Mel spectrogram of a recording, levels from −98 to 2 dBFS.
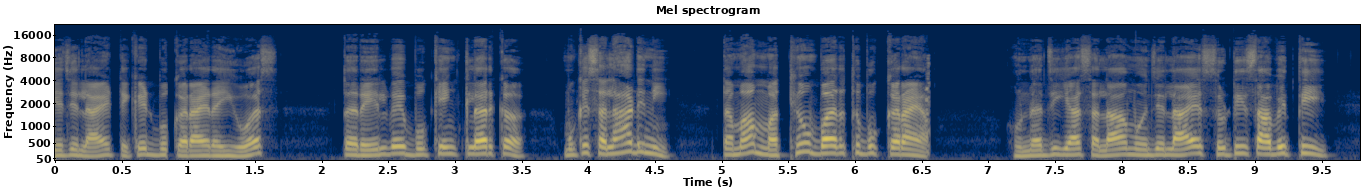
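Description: At 0.80–0.84 s and 6.52–6.56 s, damaged data in the compressed stream makes the decoder misread frames and resync, producing brief glitches.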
